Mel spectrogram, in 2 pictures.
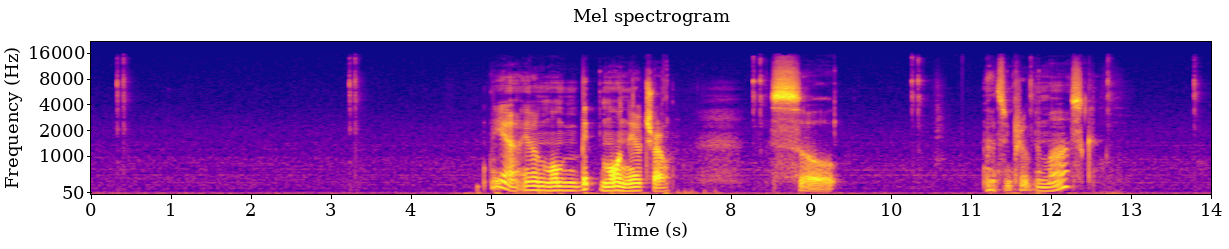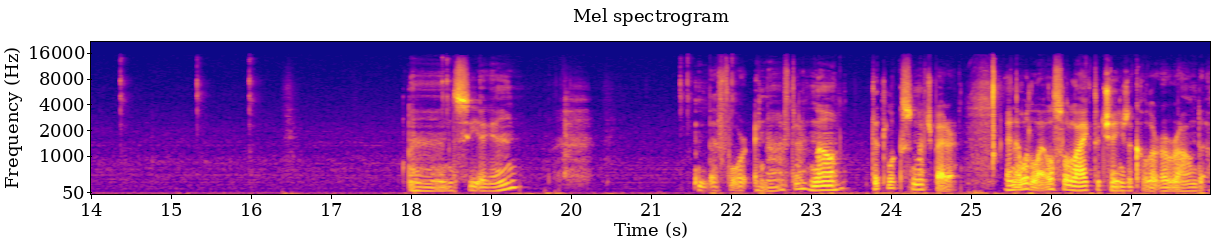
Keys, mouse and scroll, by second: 0.3 click, 3.2 click, 8.2 click, 10.2 click, 11.7-12.8 drag, 13.7 click, 15.3 click, 18.3 click, 21.3 click, 21.9 click.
